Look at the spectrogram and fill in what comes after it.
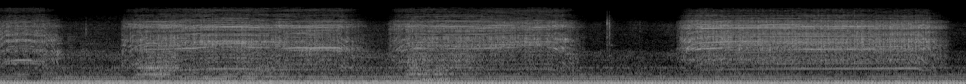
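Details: Bosch Ixo cordless screwdriver (unit 3), bought not working and completely dead, after repair: small motor spins in steady bursts with short pauses, even pitch, no grinding; runs smoothly, with background machinery noise.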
